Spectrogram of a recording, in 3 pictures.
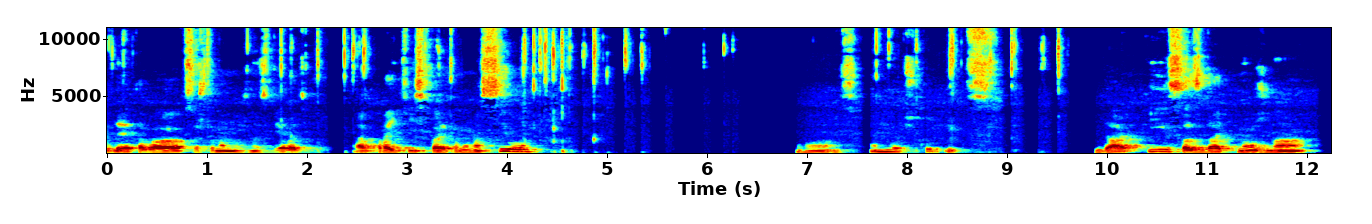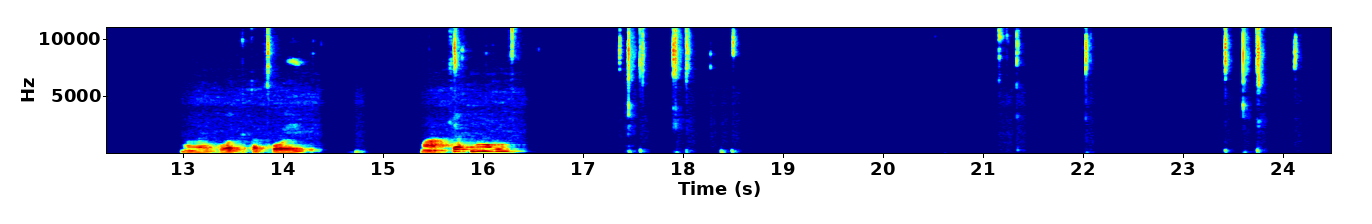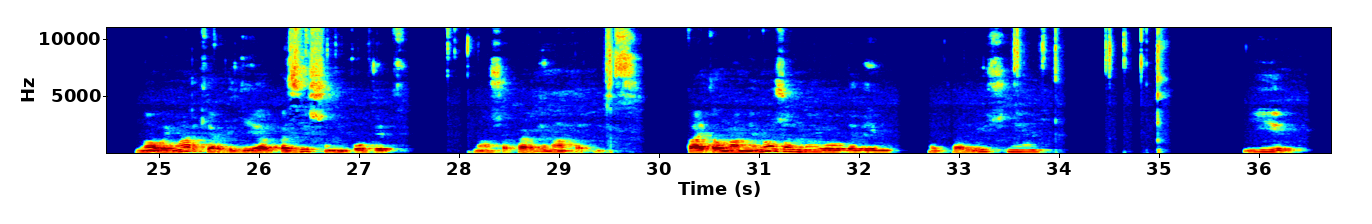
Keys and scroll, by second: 0.1 super+Right, 1.2 Return, 1.7-5.6 typing, 6.0 Left, 7.3-8.9 typing, 10.3 Down, 10.3 typing, 14.3 shift+Up, 15.5 shift+super+Left, 16.3 super+c, 17.3 Up, 18.1 Tab, 18.5 super+v, 19.2 Up, 20.6 Delete, 21.3 Delete, 21.6 Down, 22.3 shift+Down, 22.6 shift+Down, 23.4 shift+Right, 24.4 Up, 25.6 super+Right, 26.2 BackSpace, 26.4 Delete, 26.5 BackSpace, 27.3 BackSpace, 28.1 BackSpace, 29.0 Down, 29.5 Home, 32.8 Page_Up, 33.5 super+Left, 33.9 shift+super+Right, 35.3 BackSpace.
